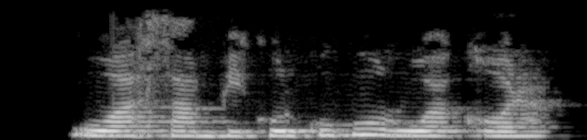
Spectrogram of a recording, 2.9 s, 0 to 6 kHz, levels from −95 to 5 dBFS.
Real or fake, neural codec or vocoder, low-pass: real; none; 5.4 kHz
